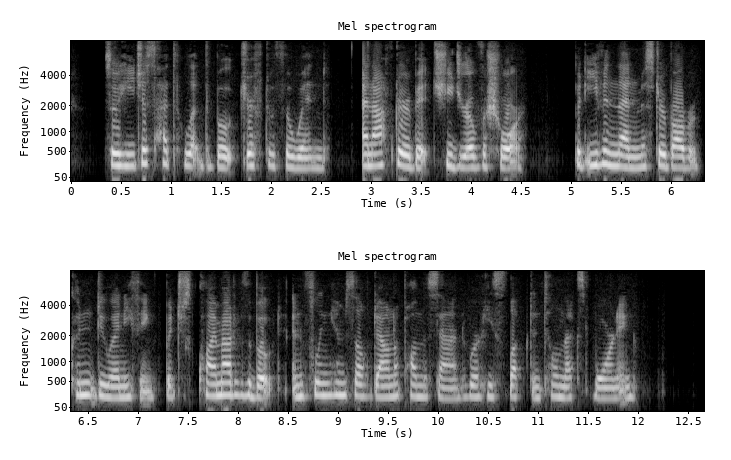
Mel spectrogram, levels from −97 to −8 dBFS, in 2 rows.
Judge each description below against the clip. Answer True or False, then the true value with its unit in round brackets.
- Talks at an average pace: False (225 wpm)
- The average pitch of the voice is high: True (210 Hz)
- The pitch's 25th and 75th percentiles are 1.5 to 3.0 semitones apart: True (2.6 semitones)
